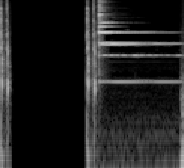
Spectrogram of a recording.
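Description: Subscribe-button animation sound effects. A quick double mouse click comes first. About a second later there are more clicks, then a notification-bell ding that rings on steadily with several clear tones.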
